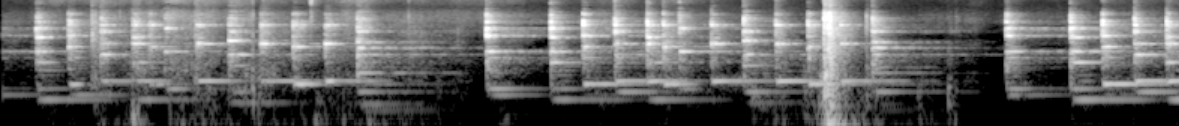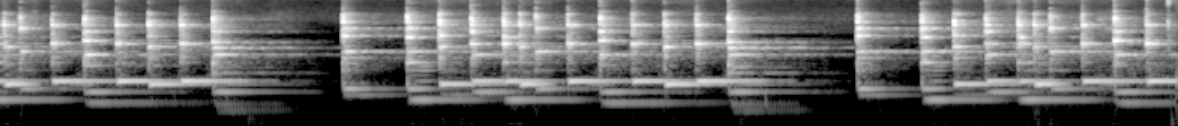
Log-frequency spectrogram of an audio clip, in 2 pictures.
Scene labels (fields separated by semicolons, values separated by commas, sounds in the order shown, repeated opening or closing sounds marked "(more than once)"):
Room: living room, hallway; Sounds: phone ringing, footsteps, door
